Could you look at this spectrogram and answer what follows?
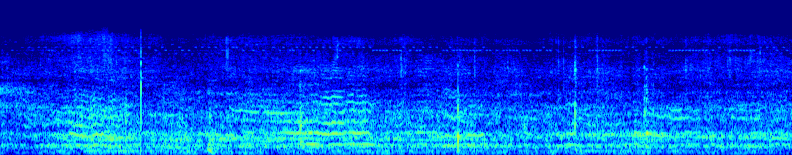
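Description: A dense, steady buzzing of many bees swarming close by from a hive inside a wall being removed, a continuous droning hum with occasional louder passes.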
